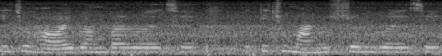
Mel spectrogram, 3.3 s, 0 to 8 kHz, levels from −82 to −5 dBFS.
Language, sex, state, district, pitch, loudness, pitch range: Bengali, female, West Bengal, Jhargram, 230 Hz, -28 LUFS, 225-245 Hz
